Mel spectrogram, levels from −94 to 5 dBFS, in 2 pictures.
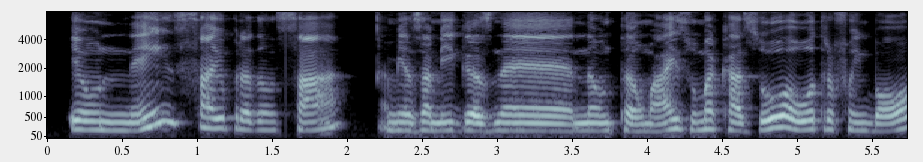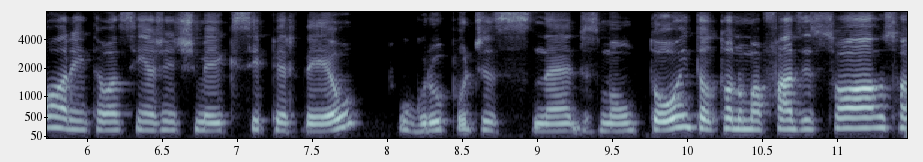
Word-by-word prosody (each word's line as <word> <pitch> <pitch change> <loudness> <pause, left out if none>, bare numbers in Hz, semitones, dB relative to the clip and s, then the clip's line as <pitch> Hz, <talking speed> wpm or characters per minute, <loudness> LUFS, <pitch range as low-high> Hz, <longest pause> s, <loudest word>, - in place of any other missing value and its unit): eu 205 -1 0
nem 200 - -1
saio 260 -11 +1
pra 225 -4 -4
dançar. 195 +5 +1 0.3
As 190 - -9
minhas 190 0 0
amigas, 185 -2 0
né, 180 -2 0
não 180 0 -2
estão 180 -2 -4
mais 175 +7 -2
Uma 205 +2 -3
casou, 205 +4 +3
a 250 - +4
outra 215 +1 -1
foi 205 -1 -5
embora. 200 +6 -1
Então, 200 -1 -6
assim, 195 +1 +1
a 190 - -4
gente 195 +1 -7
meio 180 -1 -4
que 185 - -2
se 215 - +5
perdeu. 185 - -2 0.2
O - - -11
grupo 190 +3 -4
des 195 -3 +2
né, 175 0 -3
desmontou. 185 +6 -1
Então, 260 -3 0
eu - - -8
estou 235 +3 -1
numa 215 -2 -1
fase 215 0 0
só 240 +3 +6
só 250 0 +1
195 Hz, 200 wpm, -24 LUFS, 185-220 Hz, 0.3 s, só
